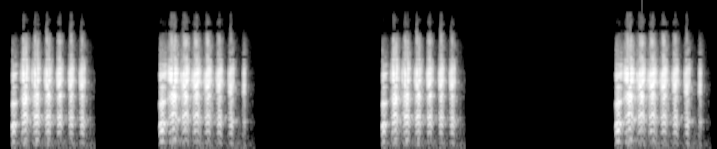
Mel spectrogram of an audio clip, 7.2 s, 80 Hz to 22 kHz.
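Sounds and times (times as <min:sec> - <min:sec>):
goat bleating: 0:00.1 - 0:01.0, 0:01.6 - 0:02.6, 0:03.8 - 0:04.7, 0:06.2 - 0:07.1.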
